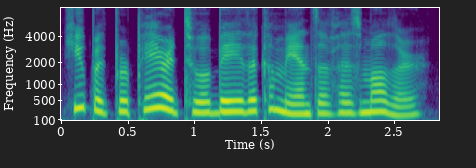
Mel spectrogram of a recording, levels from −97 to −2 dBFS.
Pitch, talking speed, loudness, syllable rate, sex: 235 Hz, 190 wpm, -16 LUFS, 5.5 syllables/s, female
